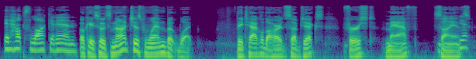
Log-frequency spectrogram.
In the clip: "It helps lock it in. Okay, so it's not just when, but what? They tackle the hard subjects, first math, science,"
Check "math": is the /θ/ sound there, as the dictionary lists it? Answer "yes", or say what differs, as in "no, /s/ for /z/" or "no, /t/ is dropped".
yes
